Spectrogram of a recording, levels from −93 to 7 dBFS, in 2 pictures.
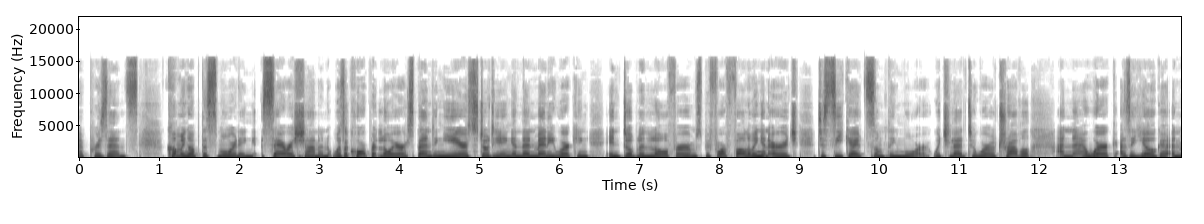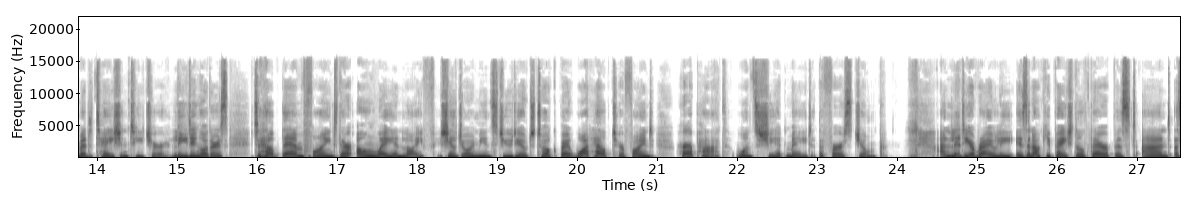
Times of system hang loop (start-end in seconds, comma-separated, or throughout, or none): none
